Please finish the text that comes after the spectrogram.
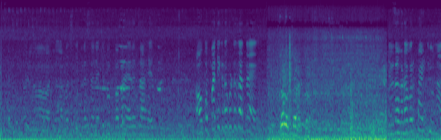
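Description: A vehicle crawls slowly over a rough, rocky road on the way to the Kedarnath trek, its engine rumbling low and steady beneath nearby voices, swelling louder for a couple of seconds near the end.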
